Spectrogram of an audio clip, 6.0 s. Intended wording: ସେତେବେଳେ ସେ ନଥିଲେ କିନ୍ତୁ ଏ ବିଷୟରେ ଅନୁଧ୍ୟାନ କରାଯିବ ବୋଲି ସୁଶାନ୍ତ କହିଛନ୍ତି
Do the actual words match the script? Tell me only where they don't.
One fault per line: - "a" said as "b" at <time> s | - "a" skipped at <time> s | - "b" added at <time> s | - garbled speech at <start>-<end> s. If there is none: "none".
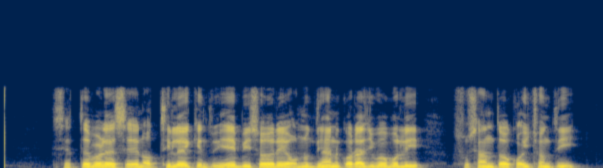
none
